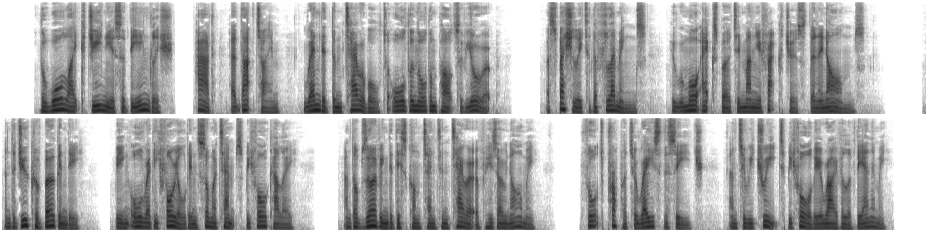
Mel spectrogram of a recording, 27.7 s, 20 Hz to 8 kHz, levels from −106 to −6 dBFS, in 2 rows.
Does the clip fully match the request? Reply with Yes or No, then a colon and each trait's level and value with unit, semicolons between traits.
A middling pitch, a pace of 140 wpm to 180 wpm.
No: low, 105 Hz; average, 155 wpm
